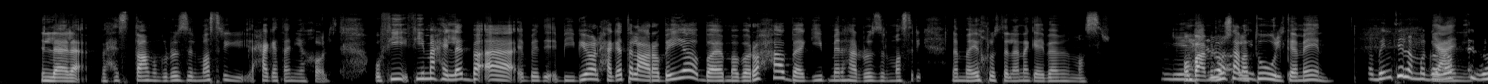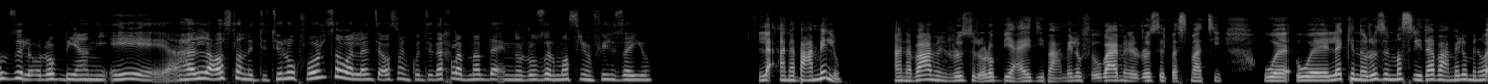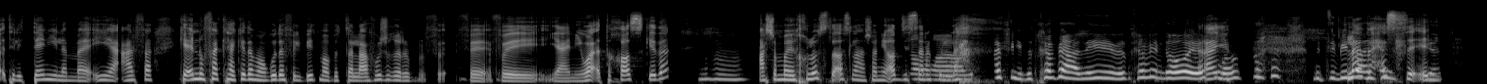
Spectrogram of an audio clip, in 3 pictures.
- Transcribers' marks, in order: tapping; laugh; laughing while speaking: "أيوه"; laugh
- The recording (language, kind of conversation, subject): Arabic, podcast, إيه أكتر أكلة من أكل البيت اتربّيت عليها ومابتزهقش منها؟
- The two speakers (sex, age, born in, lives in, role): female, 20-24, Egypt, Romania, host; female, 40-44, Egypt, Greece, guest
